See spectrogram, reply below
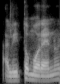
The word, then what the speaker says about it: Alito Moreno: Alito Moreno, el dirigente nacional del Partido Revolucionario Institucional.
